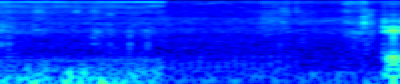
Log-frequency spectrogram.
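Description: Faint, low background rumble that drops to near silence about a second in; a narrating voice starts at the very end.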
